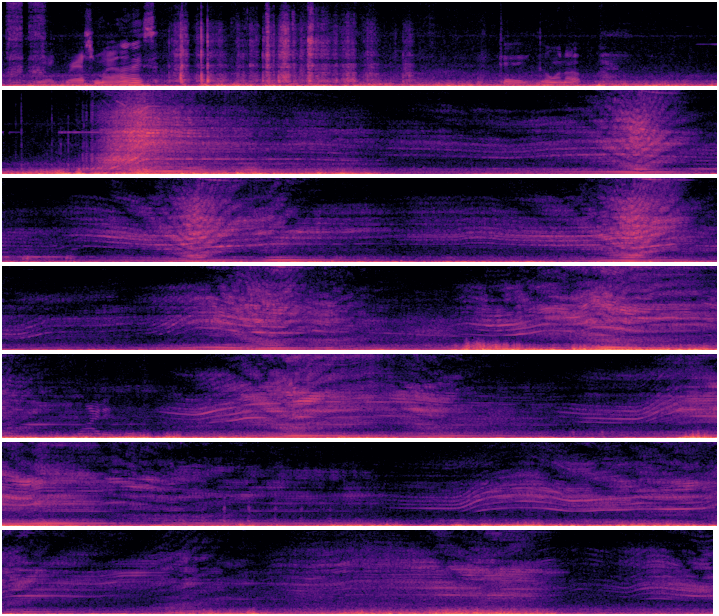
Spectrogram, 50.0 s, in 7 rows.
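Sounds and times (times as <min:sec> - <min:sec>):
wind buffeting microphone: 0:00.0 - 0:11.2, 0:16.6 - 0:49.5
model plane motor whining: 0:00.9 - 0:50.0.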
